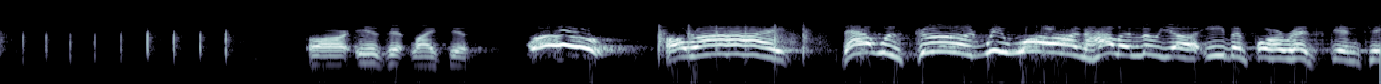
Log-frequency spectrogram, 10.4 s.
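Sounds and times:
quick hand claps: 0.0 - 1.9, 4.9 - 6.2
speech: 2.4 - 10.3.

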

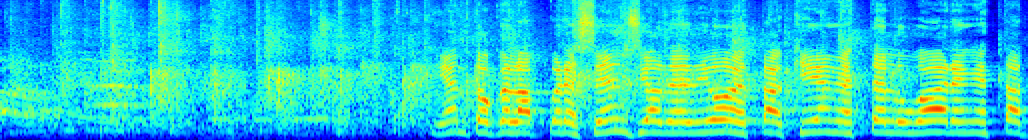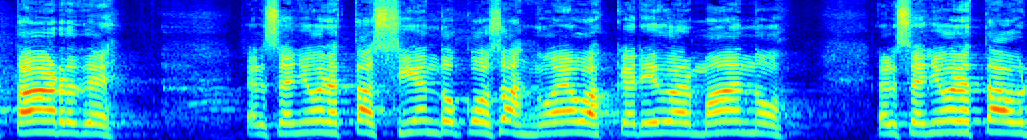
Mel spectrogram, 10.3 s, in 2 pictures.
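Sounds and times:
audience clapping hands: 0.0 - 5.2
speech: 2.2 - 5.8, 6.4 - 10.2.

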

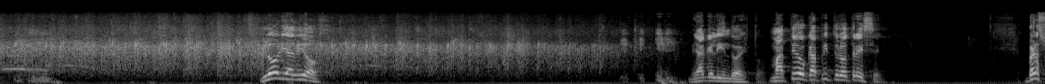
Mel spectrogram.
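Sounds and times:
audience applauding: 0.0 - 6.6
speech: 2.6 - 3.3, 6.6 - 8.9, 10.3 - 10.4.

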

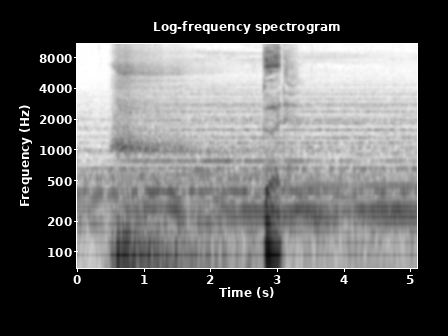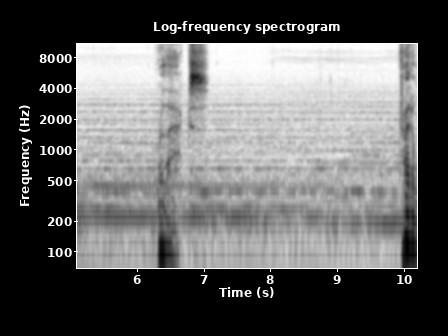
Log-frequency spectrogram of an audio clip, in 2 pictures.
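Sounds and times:
low sustained tonal hum: 0.0 - 6.2
slow deep exhale during a guided relaxation breathing exercise: 0.4 - 2.8
speech: 2.8 - 3.2, 6.3 - 7.0, 10.0 - 10.2.

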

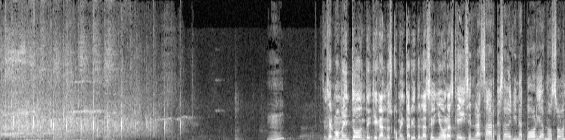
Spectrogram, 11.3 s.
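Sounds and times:
crowd applause: 0.0 - 3.8
speech: 6.5 - 11.2.

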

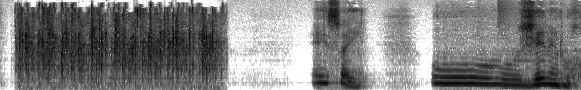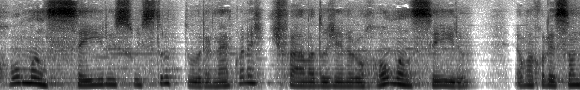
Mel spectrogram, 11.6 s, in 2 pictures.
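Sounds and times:
applause: 0.0 - 2.3
speech: 3.1 - 3.7, 4.3 - 11.6.

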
